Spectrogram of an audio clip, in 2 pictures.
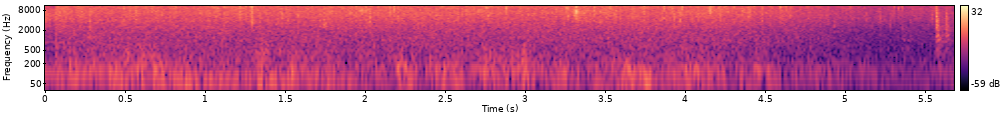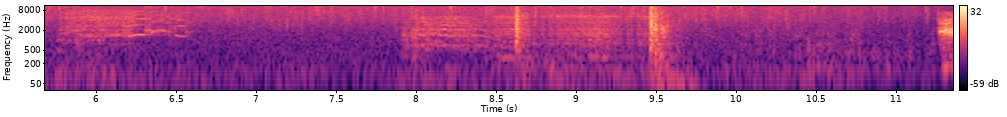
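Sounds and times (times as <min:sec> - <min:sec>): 
heavy low rumble of thunder: 0:00.1 - 0:05.0
steady heavy rain pouring down: 0:00.1 - 0:05.9, 0:06.5 - 0:11.3.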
